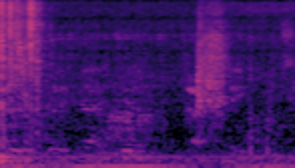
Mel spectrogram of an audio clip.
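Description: Quiet room tone with a faint steady low hum. There is a soft click at the start and a brief soft rustle about one and a half seconds in.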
